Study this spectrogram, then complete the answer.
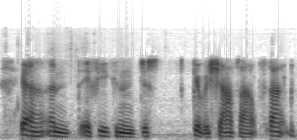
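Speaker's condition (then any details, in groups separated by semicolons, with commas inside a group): Speech impediment, mild; slight, self-described; sounds tired late at night; almost undetectable slurring, noticed only through good headphones, not drunk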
